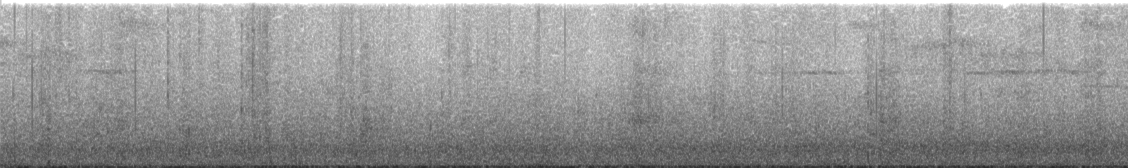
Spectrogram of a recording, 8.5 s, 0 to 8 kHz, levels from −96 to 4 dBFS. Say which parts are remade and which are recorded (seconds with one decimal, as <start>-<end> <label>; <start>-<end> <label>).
0.0-8.5 recorded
